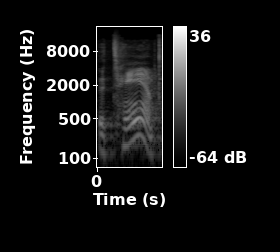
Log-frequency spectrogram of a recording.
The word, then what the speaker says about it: attempt: Attempt. Attempt. Ou seja, você não fala adampica.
